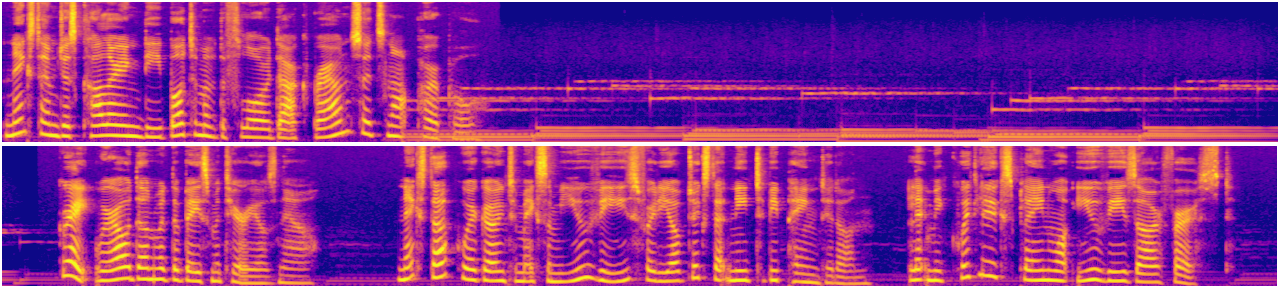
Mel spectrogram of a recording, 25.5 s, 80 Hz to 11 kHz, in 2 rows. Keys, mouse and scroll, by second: 0.4-5.1 middle drag, 3.7 h, 5.1-5.7 drag, 5.7-6.6 middle drag, 6.2 Tab, 6.6 click, 6.9 middle click, 7.0 3, 7.7 click, 8.0 middle click, 8.7-11.3 drag, 10.6 Tab, 11.3-12.3 middle drag, 11.9 alt+h, 12.3 click, 12.4-25.5 middle drag.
